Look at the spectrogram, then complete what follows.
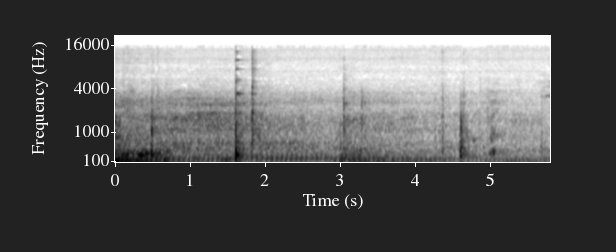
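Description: A few sharp metallic clinks of workshop tools knocking together, spread out and irregular, over a faint steady low hum. A vehicle's engine fades away at the start.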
